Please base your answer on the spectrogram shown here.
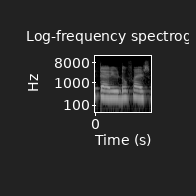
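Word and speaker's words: Pteridophytes: टेरिडोफाइट्स बोलते हैं हम इससे, इसमें पी साइलेंट होता है, ठीक है।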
